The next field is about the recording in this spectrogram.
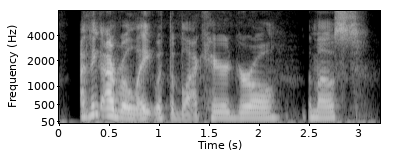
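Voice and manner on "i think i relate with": usual speaking voice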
